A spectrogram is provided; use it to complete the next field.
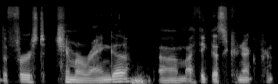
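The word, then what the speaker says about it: Chimurenga: And the second Matabele War is also called the First Chimaranga. I think that's the correct pronunciation, but the word Chimaranga means revolutionary struggle or uprising.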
